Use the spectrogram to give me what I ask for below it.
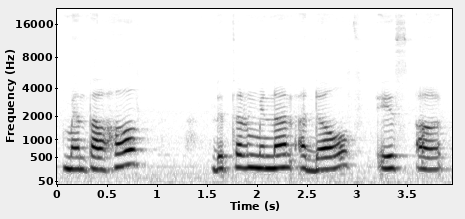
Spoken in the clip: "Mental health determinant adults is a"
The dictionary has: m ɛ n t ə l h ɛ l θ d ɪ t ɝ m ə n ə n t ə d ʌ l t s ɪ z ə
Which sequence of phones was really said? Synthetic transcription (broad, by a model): m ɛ n t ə l h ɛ l t d ɪ t ɝ m ə n ə n t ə d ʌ l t ɪ s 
